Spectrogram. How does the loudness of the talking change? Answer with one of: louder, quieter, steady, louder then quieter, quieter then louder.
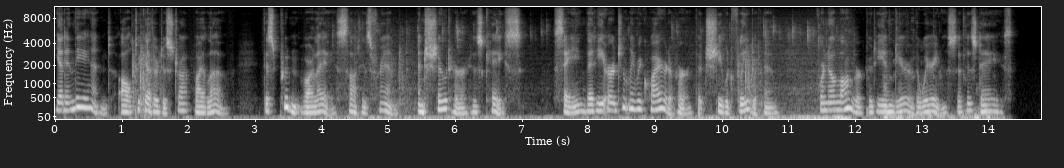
steady.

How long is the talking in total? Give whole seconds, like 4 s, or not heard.
14 s.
